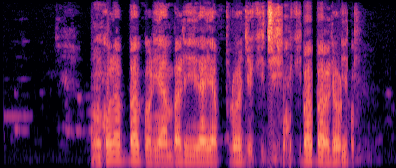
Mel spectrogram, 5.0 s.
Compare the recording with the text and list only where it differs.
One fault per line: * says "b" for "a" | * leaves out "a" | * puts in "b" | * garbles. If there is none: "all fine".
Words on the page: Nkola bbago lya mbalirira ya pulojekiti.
* garbles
